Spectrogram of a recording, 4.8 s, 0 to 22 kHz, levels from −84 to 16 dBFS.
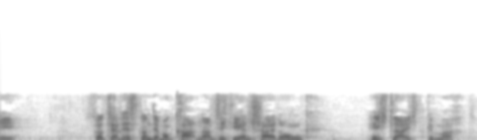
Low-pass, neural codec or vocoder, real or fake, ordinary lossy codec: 7.2 kHz; none; real; AAC, 32 kbps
